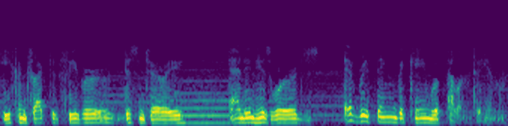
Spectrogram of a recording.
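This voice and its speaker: A man hosting a 1970s radio drama with scripted narration in a gravelly voice. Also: mid-range voice, a little slow. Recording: narrow-band radio broadcast over music. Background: music.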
